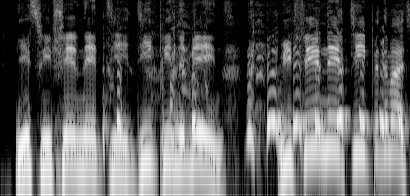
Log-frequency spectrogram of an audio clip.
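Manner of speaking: put-on South African accent. Joking about a scene from a film: Leonardo DiCaprio's South African accent. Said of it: "with his South African accent and go".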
